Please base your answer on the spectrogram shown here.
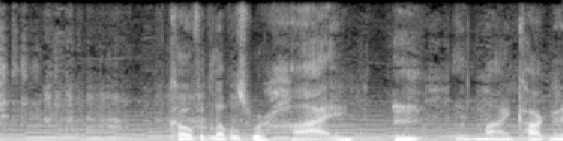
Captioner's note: clears throat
